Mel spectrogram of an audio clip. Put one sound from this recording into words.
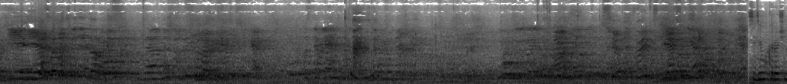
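Young women talk and exclaim excitedly close by.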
